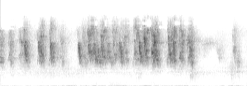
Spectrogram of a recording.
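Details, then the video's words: Sparrows fighting at a feeder mounted on a window: continuous harsh excited chattering, fading near the end before a last chirp, over low background noise. "Воробьи в кормушке - драки, драки - ужас просто"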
